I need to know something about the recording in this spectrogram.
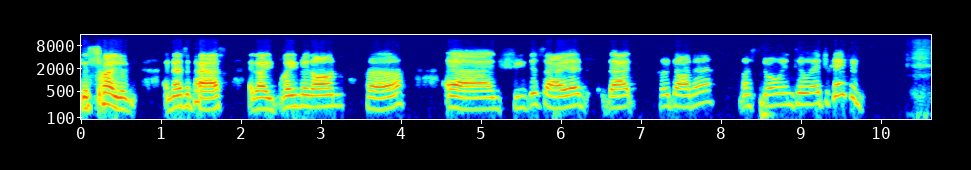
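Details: Adult woman born with moderate ataxic cerebral palsy, which she places mid-spectrum, caused by lack of oxygen at birth; ataxic dysarthria in cerebral palsy.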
